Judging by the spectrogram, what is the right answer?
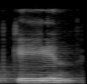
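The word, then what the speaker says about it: กฎเกณฑ์: ฤาษี การันต์ อ่าน ว่า ดาว ฤกษ์ สัปดาห์ มี หอ หีบ การันต์ อ่าน ว่า จับ ดา กฏ เกณฑ์ มี ทองมณโฑ การันต์ อ่าน ว่า กฎ เกณฑ์ สัตว์ มี วอแหวน การันต์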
